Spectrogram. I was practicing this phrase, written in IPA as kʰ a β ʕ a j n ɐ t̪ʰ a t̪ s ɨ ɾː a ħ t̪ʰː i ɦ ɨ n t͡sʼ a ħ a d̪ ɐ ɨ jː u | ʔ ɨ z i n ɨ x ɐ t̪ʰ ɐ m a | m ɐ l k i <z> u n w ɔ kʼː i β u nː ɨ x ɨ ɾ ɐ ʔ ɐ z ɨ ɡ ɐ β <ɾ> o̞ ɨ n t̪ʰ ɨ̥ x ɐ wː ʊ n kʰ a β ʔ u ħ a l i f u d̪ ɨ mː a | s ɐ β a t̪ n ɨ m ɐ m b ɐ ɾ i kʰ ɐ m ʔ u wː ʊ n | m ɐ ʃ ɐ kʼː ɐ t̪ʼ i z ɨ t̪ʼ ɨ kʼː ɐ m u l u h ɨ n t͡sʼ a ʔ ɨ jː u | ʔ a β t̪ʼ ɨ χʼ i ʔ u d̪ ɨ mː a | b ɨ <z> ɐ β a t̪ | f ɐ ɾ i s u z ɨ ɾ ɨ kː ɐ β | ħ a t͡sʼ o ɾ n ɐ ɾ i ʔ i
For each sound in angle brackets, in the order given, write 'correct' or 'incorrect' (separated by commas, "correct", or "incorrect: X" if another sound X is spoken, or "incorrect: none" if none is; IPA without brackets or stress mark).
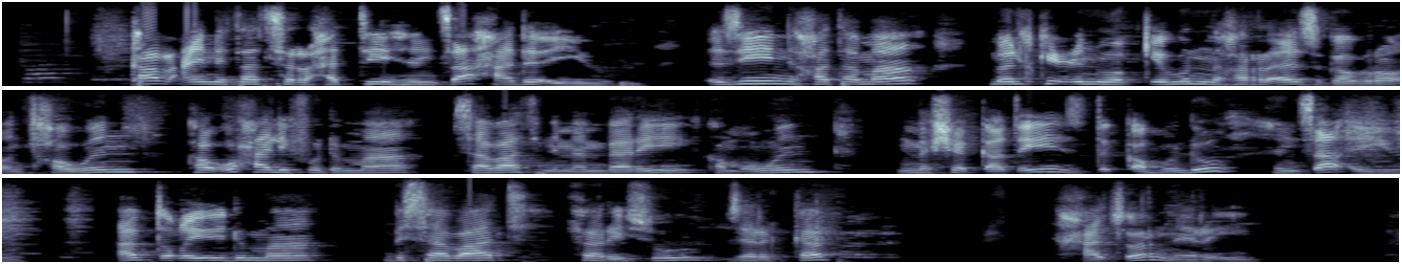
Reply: incorrect: ʕ, correct, incorrect: s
